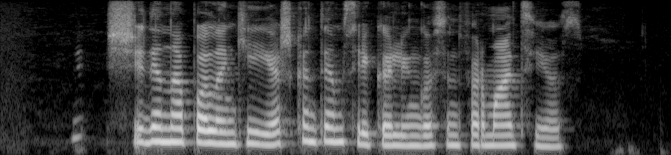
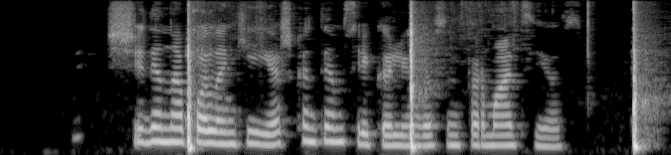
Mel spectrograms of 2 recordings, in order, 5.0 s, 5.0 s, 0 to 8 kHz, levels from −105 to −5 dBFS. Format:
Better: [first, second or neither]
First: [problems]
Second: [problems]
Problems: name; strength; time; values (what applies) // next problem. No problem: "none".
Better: first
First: none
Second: noise reduction (classical method Wiener filter)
